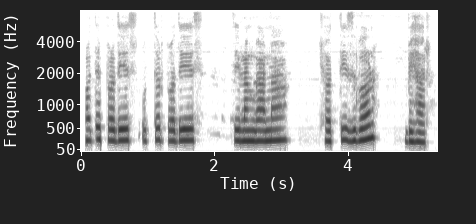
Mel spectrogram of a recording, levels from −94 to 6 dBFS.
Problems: none marked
